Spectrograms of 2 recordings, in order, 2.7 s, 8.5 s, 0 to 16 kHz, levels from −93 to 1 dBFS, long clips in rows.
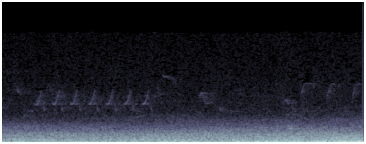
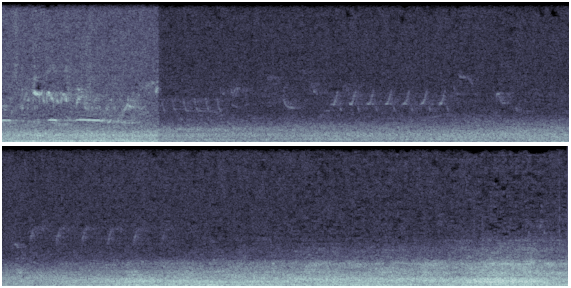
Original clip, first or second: first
